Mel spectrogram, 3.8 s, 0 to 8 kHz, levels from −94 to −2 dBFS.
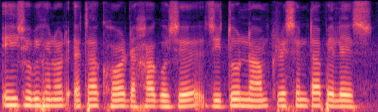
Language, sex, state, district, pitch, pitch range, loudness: Assamese, male, Assam, Kamrup Metropolitan, 165 Hz, 155-170 Hz, -13 LUFS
